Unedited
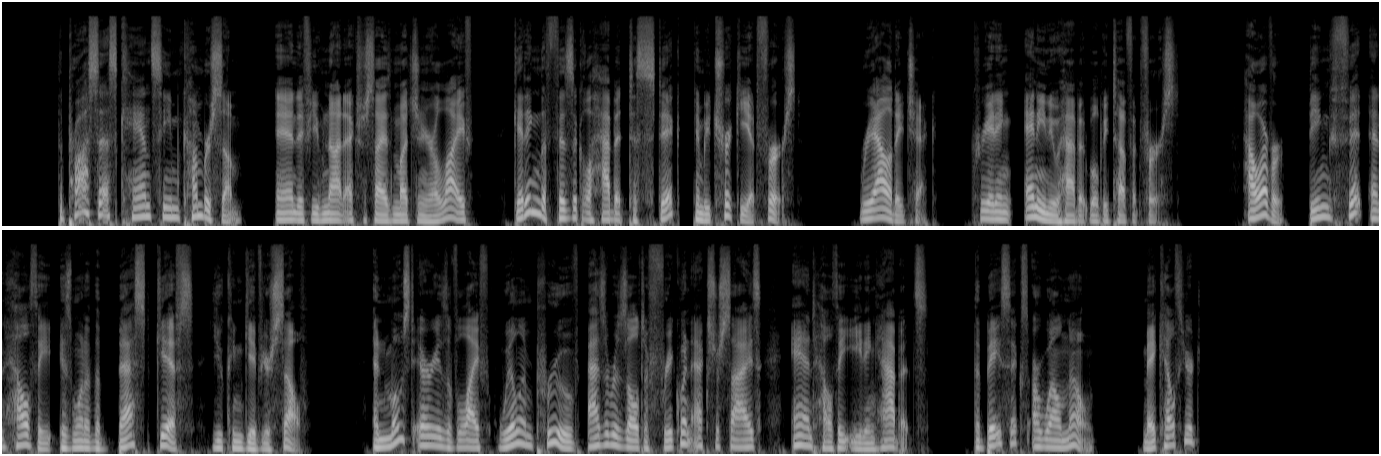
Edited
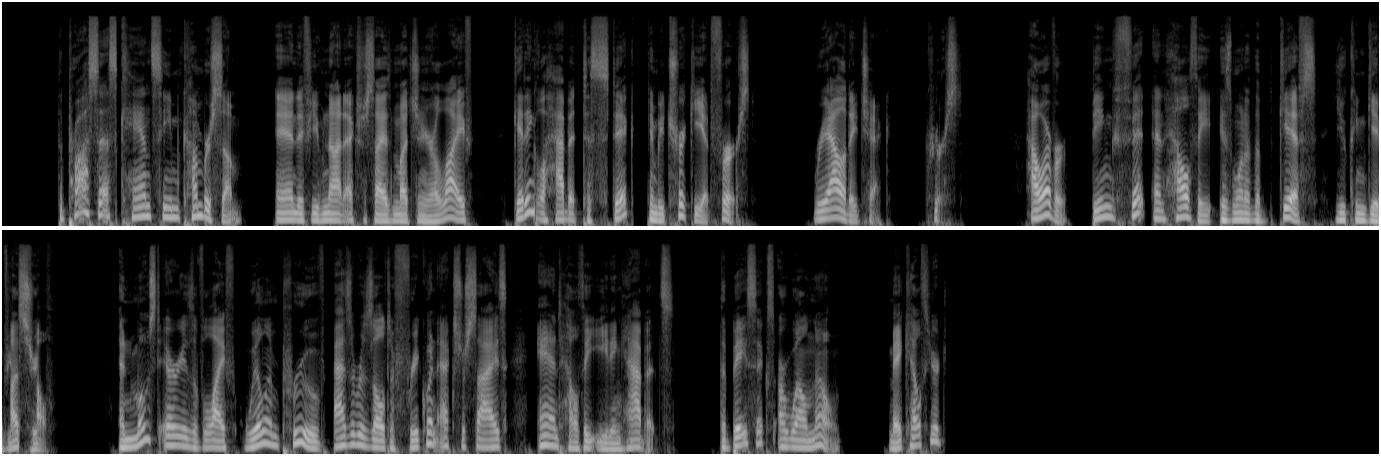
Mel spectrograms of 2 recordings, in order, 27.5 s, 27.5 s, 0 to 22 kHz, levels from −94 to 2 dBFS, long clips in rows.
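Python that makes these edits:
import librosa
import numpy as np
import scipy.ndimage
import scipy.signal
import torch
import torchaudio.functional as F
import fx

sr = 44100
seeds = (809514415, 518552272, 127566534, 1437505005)

y = fx.edit(x, sr, fx.cut(start_s=5.33, length_s=0.46),
    fx.cut(start_s=9.82, length_s=1.71),
    fx.cut(start_s=14.86, length_s=0.37),
    fx.reverse_span(start_s=16.41, length_s=0.26), tone=tone)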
